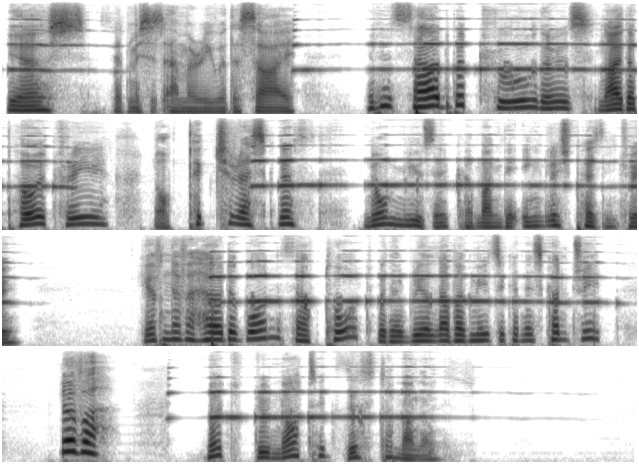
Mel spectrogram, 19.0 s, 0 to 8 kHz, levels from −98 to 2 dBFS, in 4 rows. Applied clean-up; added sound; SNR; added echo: neural mask model RNNoise.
